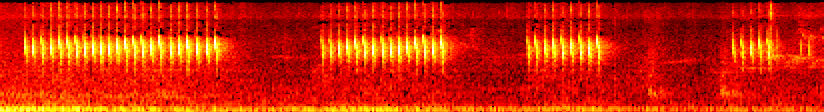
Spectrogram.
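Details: A bar-winged prinia seeking a rival repeats rapid high clicking phrases that grow shorter, from about two seconds down to under a second, with quiet gaps between them.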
